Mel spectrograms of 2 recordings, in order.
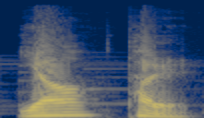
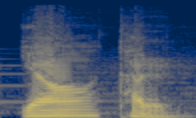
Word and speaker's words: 여덟: It has two consonants, but only 리을 is pronounced. 리을 is pronounced smaller to R or L. So, these numbers are pronounced like this. 여덜, 여덜.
